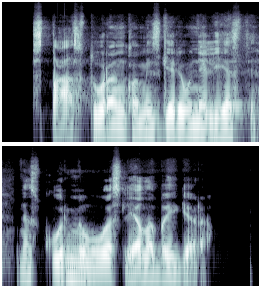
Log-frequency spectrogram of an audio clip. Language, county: Lithuanian, Alytus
